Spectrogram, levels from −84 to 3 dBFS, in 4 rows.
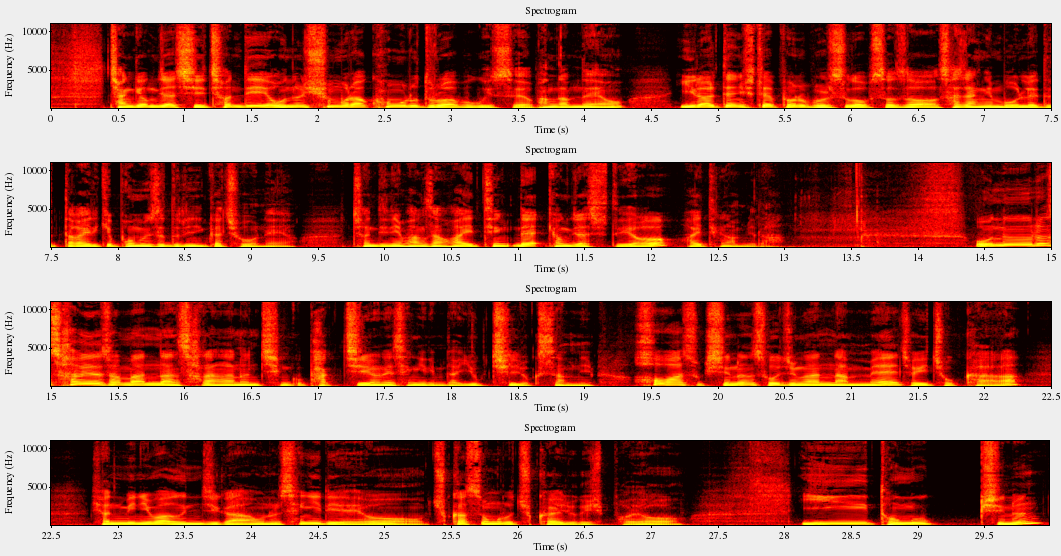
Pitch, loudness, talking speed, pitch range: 125 Hz, -17 LUFS, 305 characters per minute, 105-155 Hz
